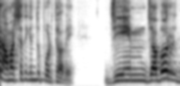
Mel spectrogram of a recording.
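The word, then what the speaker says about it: ج: তাহলে আমরা কি করব জিম অক্ষরটা উচ্চারণ করব জিহ্বার মধ্যখান তার বরাবর উপরে তালুর সাথে লাগিয়ে ঠিক আছে জিম জিম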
